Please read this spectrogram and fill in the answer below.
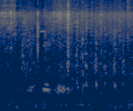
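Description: Faint, brief cooing of domestic pigeons about half a second in, otherwise near silence.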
